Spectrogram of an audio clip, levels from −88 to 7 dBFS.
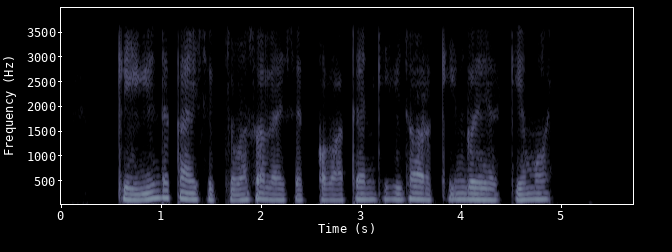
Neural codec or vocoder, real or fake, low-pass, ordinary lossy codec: codec, 16 kHz, 4 kbps, FreqCodec, smaller model; fake; 3.6 kHz; none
